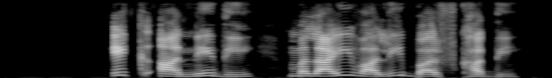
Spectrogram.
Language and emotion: Punjabi, neutral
